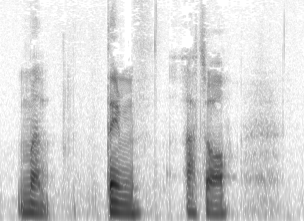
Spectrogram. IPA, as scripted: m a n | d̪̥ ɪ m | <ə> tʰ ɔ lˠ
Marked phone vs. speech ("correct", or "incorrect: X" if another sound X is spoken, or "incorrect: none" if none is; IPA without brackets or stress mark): incorrect: a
